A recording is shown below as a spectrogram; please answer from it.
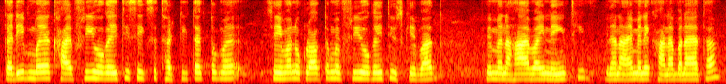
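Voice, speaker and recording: A woman in her thirties, a vlogger and mother, narrating her day in a soft, unhurried way. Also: medium pitch, flat delivery, slight background noise. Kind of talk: casual vlog narration.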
